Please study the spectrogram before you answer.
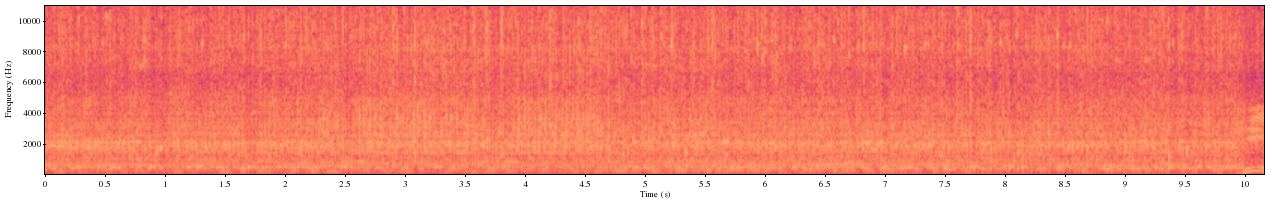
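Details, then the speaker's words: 1979 Johnson 6hp outboard with low compression, in a test bucket: steady, high, even two-stroke buzz with water splashing; water now exits the indicator, showing the water pump is working, and the motor runs fine. "yeah let's see this thing work actually yeah it works"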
